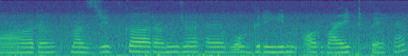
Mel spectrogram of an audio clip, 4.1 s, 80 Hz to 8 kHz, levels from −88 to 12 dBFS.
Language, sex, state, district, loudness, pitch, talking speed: Hindi, female, Bihar, West Champaran, -16 LUFS, 225 Hz, 175 wpm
